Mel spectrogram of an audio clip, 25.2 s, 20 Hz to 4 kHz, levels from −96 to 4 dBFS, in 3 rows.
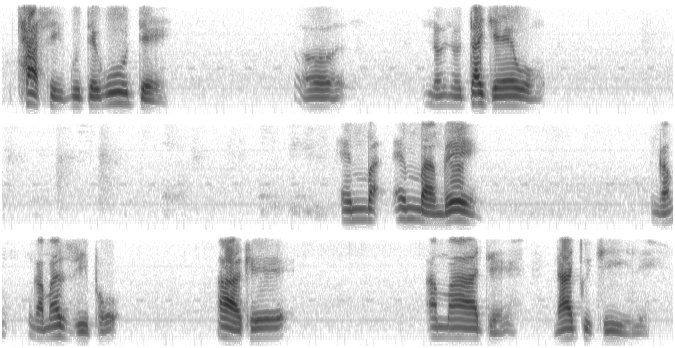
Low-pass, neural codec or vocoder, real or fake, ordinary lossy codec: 3.6 kHz; none; real; none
